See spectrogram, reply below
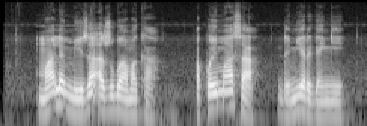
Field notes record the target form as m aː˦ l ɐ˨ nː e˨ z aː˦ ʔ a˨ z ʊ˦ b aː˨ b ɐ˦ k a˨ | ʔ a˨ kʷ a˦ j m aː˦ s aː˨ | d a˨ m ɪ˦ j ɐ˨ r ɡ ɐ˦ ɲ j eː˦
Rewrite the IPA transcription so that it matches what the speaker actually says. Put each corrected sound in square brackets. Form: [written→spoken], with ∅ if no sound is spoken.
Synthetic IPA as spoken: m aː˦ l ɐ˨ [nː→mː] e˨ z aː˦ ʔ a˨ z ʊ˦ b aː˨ [b→m] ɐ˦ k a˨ | ʔ a˨ kʷ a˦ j m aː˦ s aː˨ | d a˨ m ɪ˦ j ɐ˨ r ɡ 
